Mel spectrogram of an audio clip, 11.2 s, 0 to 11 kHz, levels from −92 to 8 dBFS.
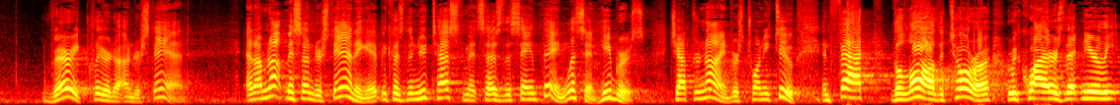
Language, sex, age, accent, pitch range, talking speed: English, male, 50-69, American, 155-230 Hz, 170 wpm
